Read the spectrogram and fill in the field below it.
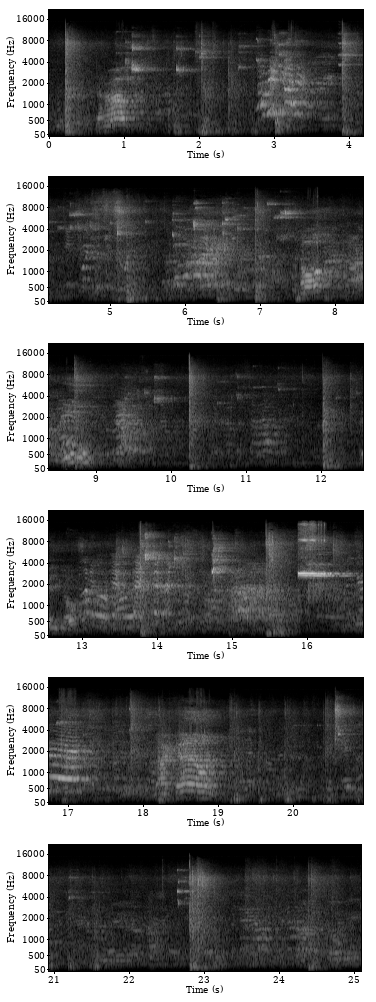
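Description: Young women shout and call out to each other across the court.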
